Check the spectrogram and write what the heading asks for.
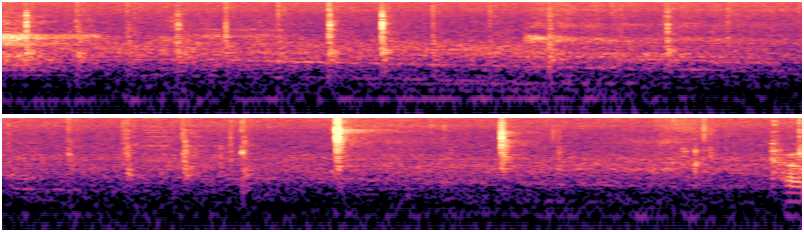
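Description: Scattered sharp clicks and light metallic taps from setting up a milling machine's quill stop and controls. A faint falling whine and a low hum die away over the first three seconds.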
